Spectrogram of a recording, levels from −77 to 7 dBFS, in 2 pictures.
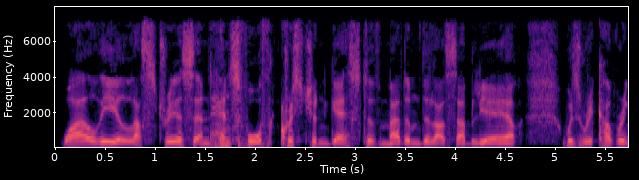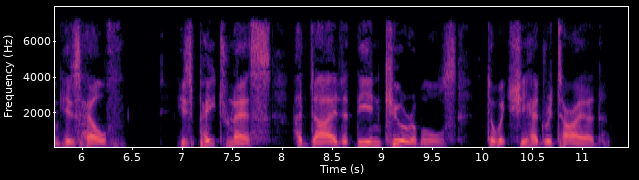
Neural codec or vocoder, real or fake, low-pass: none; real; 7.2 kHz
